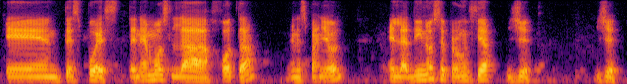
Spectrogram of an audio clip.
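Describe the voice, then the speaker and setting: A man's voice: medium pitch, bright, forceful tone. Spanish-man teaching a language lesson. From Spain. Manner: patient, repeats words slowly for pronunciation; checks in with short questions.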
